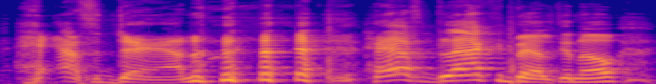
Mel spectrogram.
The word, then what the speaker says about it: Halfdan: But this name is pronounced more like Halfdan. Halfdan? Halfdan, yeah. Half. Halfdan. So this is more like Halfdan. Typical double name, probably if you like that, it's probably easy to pronounce it right. So think more like two words, and a lot of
